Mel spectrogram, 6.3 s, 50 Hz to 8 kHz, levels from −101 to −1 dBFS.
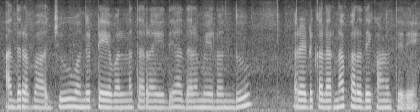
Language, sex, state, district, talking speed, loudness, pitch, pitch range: Kannada, female, Karnataka, Bidar, 135 wpm, -18 LUFS, 185 Hz, 180-190 Hz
